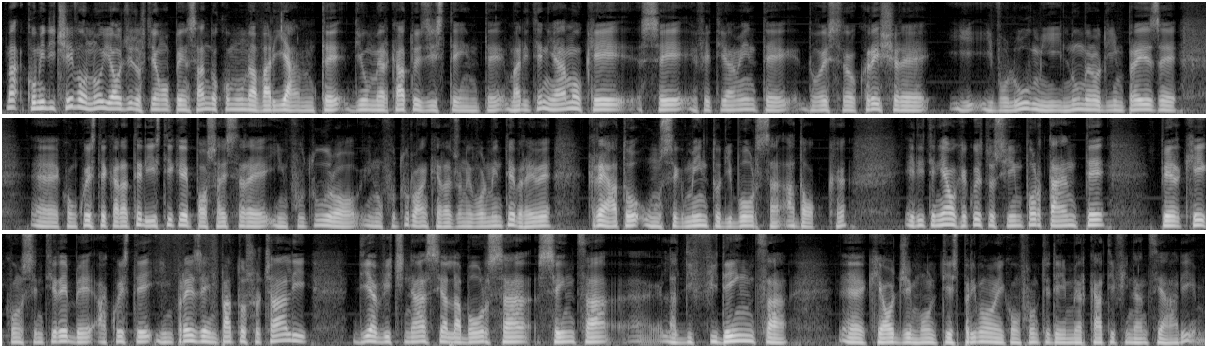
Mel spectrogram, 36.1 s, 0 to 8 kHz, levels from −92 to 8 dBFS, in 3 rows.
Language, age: Italian, 40-59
